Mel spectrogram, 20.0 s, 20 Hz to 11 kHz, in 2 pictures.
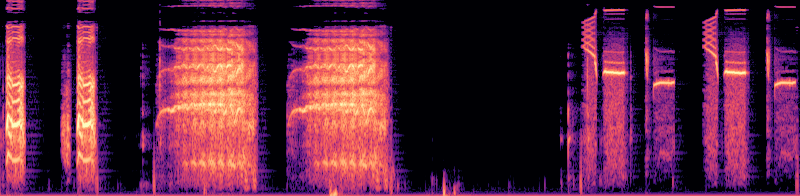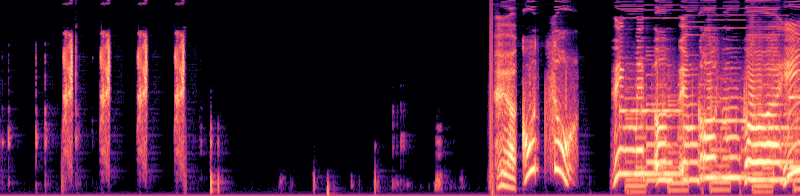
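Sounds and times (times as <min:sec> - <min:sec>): whistled chirp from toy speaker: 0:07.3 - 0:10.0.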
